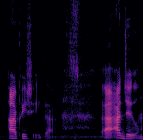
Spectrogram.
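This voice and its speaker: Someone with an American accent speaks in an animated tone over noticeable background noise. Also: woman. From New York. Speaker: live streamer. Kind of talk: casual chat. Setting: livestream.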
